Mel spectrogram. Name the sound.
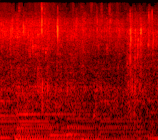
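dried red chilli, mustard seeds and fenugreek sizzling in oil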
